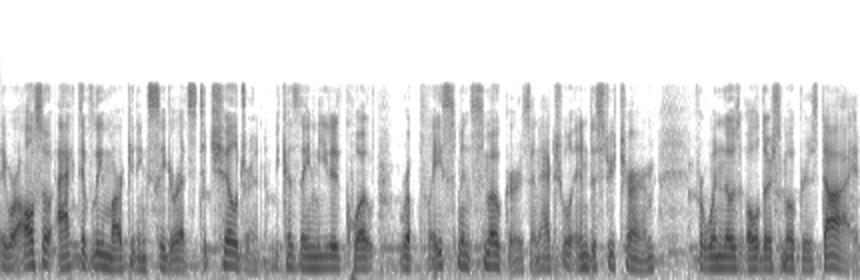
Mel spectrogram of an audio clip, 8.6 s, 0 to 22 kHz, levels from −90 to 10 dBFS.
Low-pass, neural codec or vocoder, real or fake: 7.2 kHz; codec, 16 kHz, 4 kbps, FunCodec, trained on Chinese and English, 50 frames a second; fake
